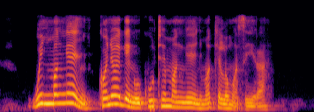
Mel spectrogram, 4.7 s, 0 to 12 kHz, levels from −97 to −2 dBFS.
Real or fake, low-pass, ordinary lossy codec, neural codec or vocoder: fake; 7.2 kHz; none; codec, 16 kHz, 6 kbps, DAC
